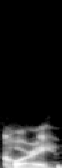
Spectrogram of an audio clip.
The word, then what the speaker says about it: Corri: Is there a pronunciation difference between these two words, Corri and Cory? What is Corri? How would you pronounce that? I would say both, Corey, but there is a reason for it.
